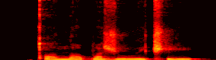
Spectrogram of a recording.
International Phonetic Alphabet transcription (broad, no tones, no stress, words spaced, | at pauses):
qʼɑnɑpɑ ʒuːi̯t͡ʃʼi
